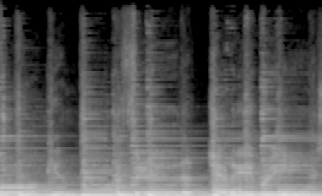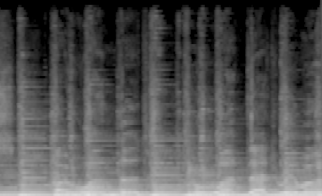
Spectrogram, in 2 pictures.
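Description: Acoustic blues played on guitars, with an archtop guitar strumming chords.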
